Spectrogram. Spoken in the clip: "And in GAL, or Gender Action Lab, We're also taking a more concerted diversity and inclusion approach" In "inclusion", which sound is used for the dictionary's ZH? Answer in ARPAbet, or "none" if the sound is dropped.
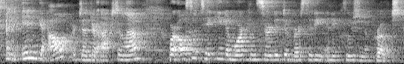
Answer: ZH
